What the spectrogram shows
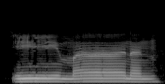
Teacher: Hamzah gambarnya seperti ini ada huruf hamzah bertemu dengan huruf-huruf madcon cara membacanya adalah dengan dipanjangkan dua harokat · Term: mad badal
